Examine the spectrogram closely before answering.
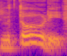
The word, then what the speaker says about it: Methodi: He says it's like French, Methodi.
